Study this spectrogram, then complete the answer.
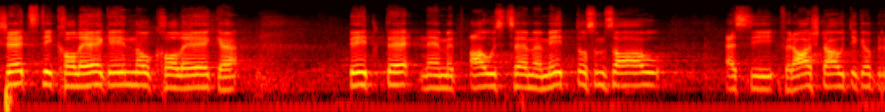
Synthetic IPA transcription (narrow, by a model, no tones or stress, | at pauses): kʃɛt͡stikʰχɔleːɡɪnːəʊkʰχɔleːɡ̥ə | b̥ɪtənɛmətʰɑlst͡sɛməmɪtːʊsəmsɑːl | əsːifəɾɑːʃtɑltiɡəbə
